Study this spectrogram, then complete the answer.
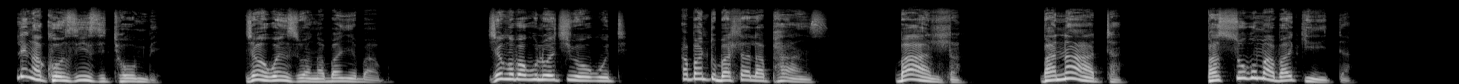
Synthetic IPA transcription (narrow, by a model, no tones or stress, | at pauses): liŋakʰond͡zʱiːzitʰɔːmbʱɛ | nd͡ʒʱɛŋɔɣwend͡zʱiwaŋaβaɲɛβa̰ːβɔ | nd͡ʒʱɛŋɔβaɣulot͡ʃʼiwɛuɣutʰi̥ | aβantʼuβaɬalapʰaːnt͡sʼi̥ | βaːɮa | βanatʰa | βasuɣumaβaɡ̥ʱiːd̥ʱa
